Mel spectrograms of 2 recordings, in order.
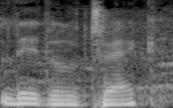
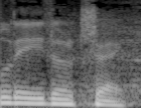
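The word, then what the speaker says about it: Lidl-Trek: little Tre but the team don't want it pronounced little Trek because they think the viewers will hear little Trek and they don't want to be called little Trek I understand so we're all leadle trick an agreement was reached a few years ago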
